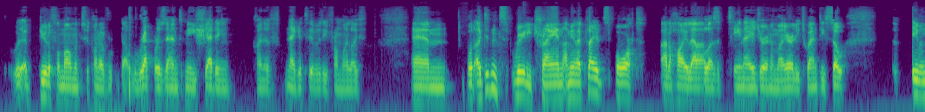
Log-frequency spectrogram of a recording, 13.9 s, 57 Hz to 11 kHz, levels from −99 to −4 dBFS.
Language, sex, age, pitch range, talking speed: English, male, 20-39, 90-105 Hz, 175 wpm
